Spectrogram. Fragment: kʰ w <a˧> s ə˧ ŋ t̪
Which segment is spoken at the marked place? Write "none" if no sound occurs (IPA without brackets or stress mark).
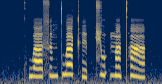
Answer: a˧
